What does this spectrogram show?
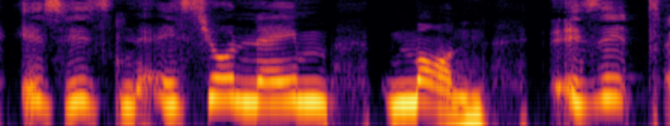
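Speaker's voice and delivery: high, drawn-out tentative questions; hammed-up hesitant guesser; guessing the name. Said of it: "they come back with lots of different names".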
